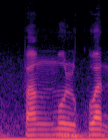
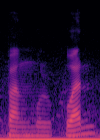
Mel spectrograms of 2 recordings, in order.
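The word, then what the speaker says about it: 박물관: Gelam had gualam had Bang mulguan ya bukan bang bang pakai Eng ya Jadi ada Giok bertemu dengan miem maka gioknya itu berubah menjadi Eng ya Bang mulguan jadi bacanya bank mulguan b muluanel kualam terus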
